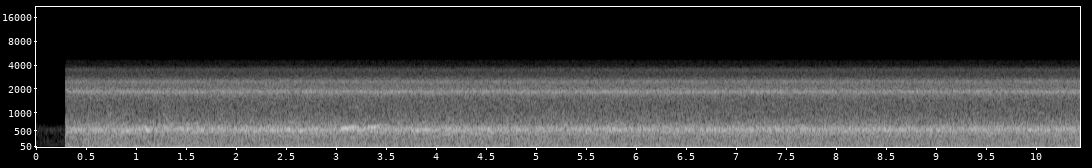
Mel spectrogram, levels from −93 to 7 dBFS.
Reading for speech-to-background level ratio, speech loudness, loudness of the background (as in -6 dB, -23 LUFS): -4.0 dB, -30.5 LUFS, -26.5 LUFS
